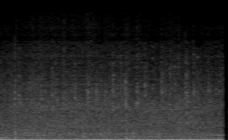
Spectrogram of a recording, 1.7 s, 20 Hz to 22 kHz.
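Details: Series 1 Jaguar E-Type (about 1961) idling after an ignition system overhaul, with timing checked by timing light and found bang on; a deep, even idle rumble with no stumble or knock.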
